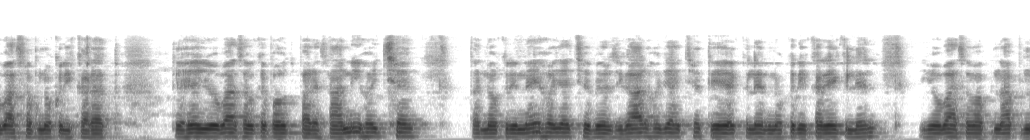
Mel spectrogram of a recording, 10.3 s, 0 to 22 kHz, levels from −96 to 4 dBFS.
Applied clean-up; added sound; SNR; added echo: none; none; none; reverberation time 0.2 s.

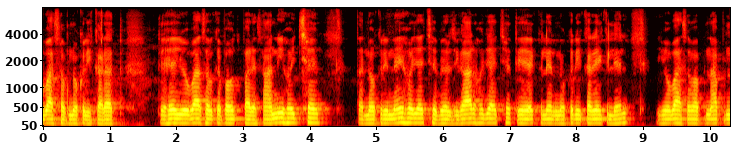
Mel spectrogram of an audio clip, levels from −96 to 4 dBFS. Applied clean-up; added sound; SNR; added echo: none; none; none; none.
